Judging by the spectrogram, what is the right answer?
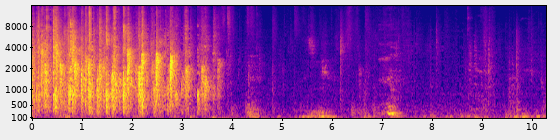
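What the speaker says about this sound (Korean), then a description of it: "큰 박수로 환영하는 응원의 박수 또 하나님께 영광 올려드리는 박수로 맞이하겠습니다" Members of a church congregation clap loudly together to welcome a missionary, a burst of brisk applause lasting about four seconds before dying away into quiet room sounds and faint shuffling.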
